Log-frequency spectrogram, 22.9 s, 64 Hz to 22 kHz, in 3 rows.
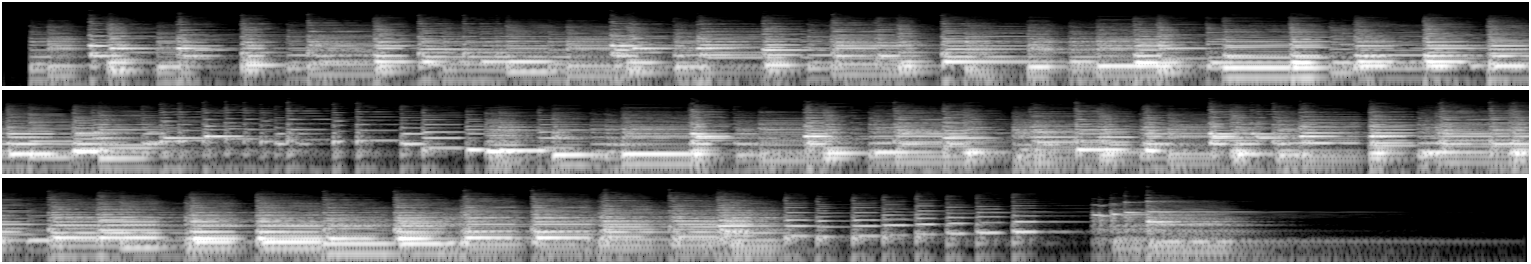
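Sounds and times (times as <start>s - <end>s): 
honky-tonk piano: 0.0s - 22.5s.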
